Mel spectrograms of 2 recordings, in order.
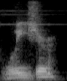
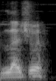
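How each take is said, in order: First: It is said in an American accent. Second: It is said in a British accent.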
